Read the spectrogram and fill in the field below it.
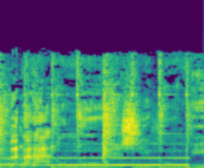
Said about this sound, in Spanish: Oye, contesta el teléfono, hombre.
